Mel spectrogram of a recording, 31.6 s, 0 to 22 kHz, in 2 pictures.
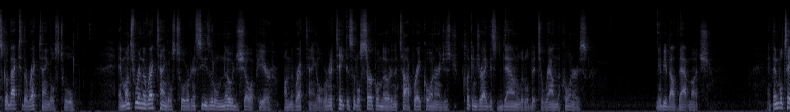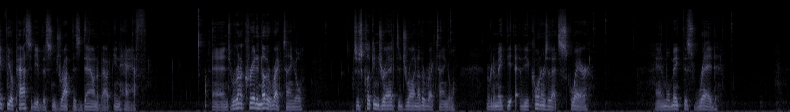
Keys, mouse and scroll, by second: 1.7 click, 8.8-13.5 drag, 18.6 click, 22.4-25.2 drag, 27.8 click, 30.4 click.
